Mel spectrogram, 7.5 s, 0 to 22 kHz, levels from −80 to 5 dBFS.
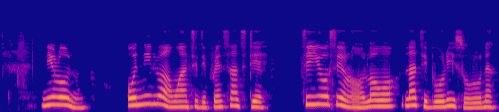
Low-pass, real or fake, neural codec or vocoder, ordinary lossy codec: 7.2 kHz; real; none; none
